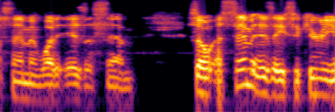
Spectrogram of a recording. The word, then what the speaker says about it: SIEM: it's pronounced sims so you don't uh phonetically put the ie sound in there but it's utilized as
